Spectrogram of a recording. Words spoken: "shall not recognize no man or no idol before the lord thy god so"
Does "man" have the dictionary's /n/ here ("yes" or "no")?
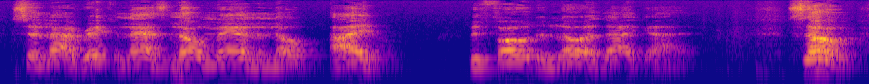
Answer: yes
